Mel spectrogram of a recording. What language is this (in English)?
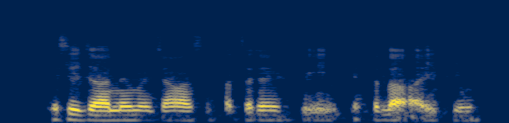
Urdu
